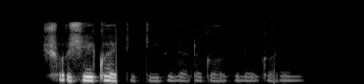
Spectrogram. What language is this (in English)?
Bangla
